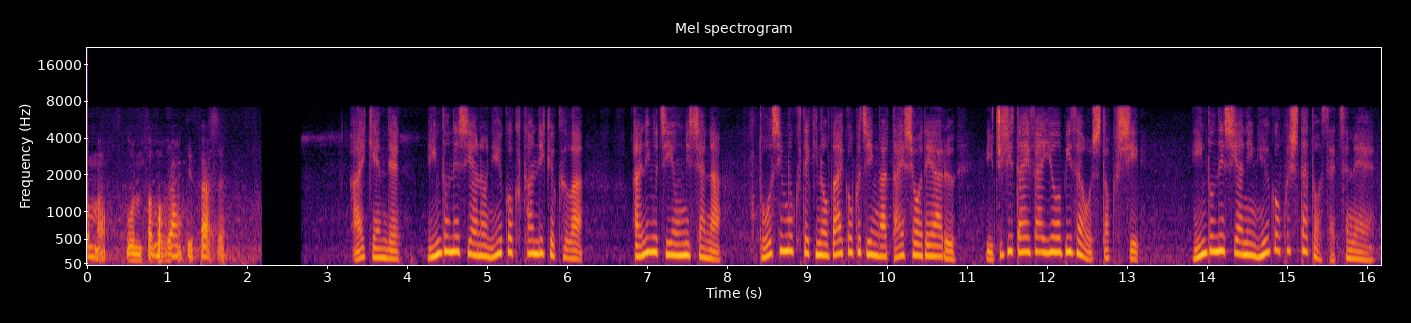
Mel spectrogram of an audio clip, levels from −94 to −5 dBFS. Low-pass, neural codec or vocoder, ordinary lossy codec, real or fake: 7.2 kHz; codec, 24 kHz, 0.9 kbps, WavTokenizer, medium speech release version 1; none; fake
